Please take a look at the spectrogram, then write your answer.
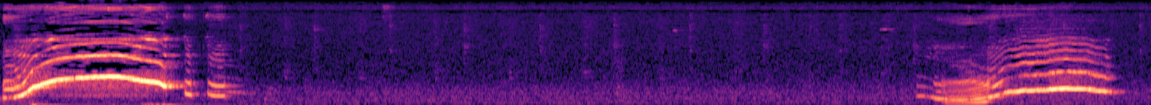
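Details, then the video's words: Rogue the dog, left in the kennel, complains with loud, long, arching whines that are almost howls: one rises and falls over two seconds, then after a long silence another swoops low and climbs back up, rich in harmonics. "Rogue song of despair"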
